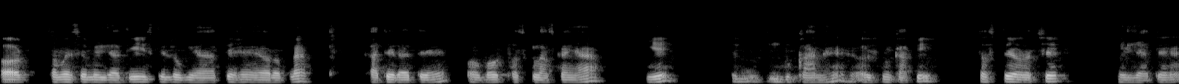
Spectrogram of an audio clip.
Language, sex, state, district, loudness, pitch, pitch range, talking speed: Angika, male, Bihar, Purnia, -26 LUFS, 110 Hz, 110-120 Hz, 170 wpm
